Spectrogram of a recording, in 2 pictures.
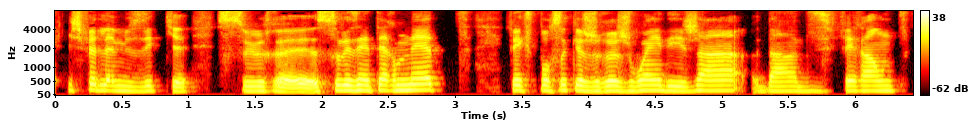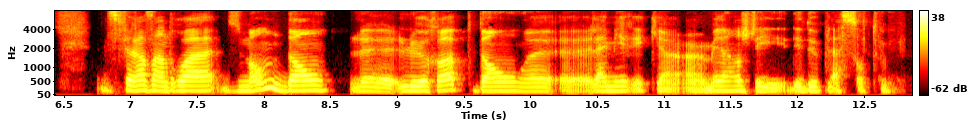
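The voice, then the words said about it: Light Québécois French accent. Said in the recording (French): “vous avez peut-être remarqué par mon léger accent québécois que je suis effectivement pas de France”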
